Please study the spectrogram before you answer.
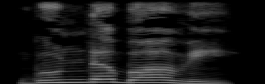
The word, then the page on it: ಕುಂಠಭಾವ: kuṇṭhabhāva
